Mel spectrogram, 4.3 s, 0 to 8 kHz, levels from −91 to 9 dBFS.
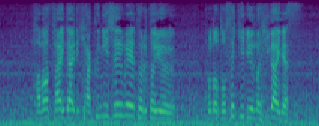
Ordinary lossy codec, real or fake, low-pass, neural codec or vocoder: none; fake; 7.2 kHz; vocoder, 44.1 kHz, 128 mel bands, Pupu-Vocoder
